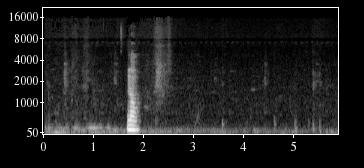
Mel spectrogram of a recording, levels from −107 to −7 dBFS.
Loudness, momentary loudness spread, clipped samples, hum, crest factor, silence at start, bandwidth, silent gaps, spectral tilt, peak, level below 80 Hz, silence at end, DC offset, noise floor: -17 LUFS; 30 LU; under 0.1%; none; 24 dB; 1.7 s; 5 kHz; none; -9.5 dB/octave; -2 dBFS; -54 dBFS; 3.95 s; under 0.1%; -66 dBFS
